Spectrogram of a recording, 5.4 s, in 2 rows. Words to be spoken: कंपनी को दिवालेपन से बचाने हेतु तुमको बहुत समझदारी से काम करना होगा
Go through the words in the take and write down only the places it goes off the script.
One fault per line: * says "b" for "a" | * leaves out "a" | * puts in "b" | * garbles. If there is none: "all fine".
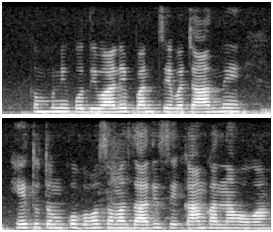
all fine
